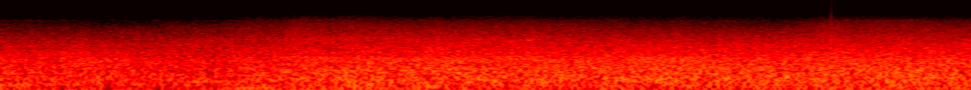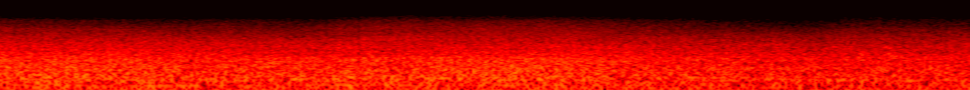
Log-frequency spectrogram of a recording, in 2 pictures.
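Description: Surf washing on the beach, a steady rush of wave noise, with wind buffeting the microphone in low gusts at the start and again from about a third of the way in.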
